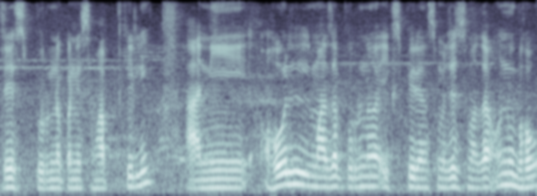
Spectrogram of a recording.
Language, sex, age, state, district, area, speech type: Marathi, male, 18-30, Maharashtra, Wardha, urban, spontaneous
